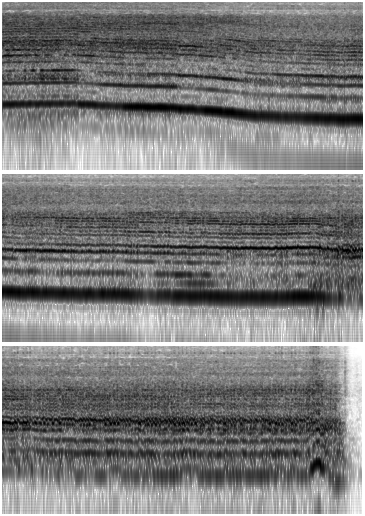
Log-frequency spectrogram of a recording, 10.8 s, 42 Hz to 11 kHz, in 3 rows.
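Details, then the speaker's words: Traxxas T-Maxx 2.5 RC nitro engine after throttle trim raised for idle: high scream, pitch sagging over several seconds, then abrupt cutout; keeps stalling at idle, no bubbles seen. "Keeps dying out, and I don't see any bubbles in there, but see, that's the only thing I remember that I hated."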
